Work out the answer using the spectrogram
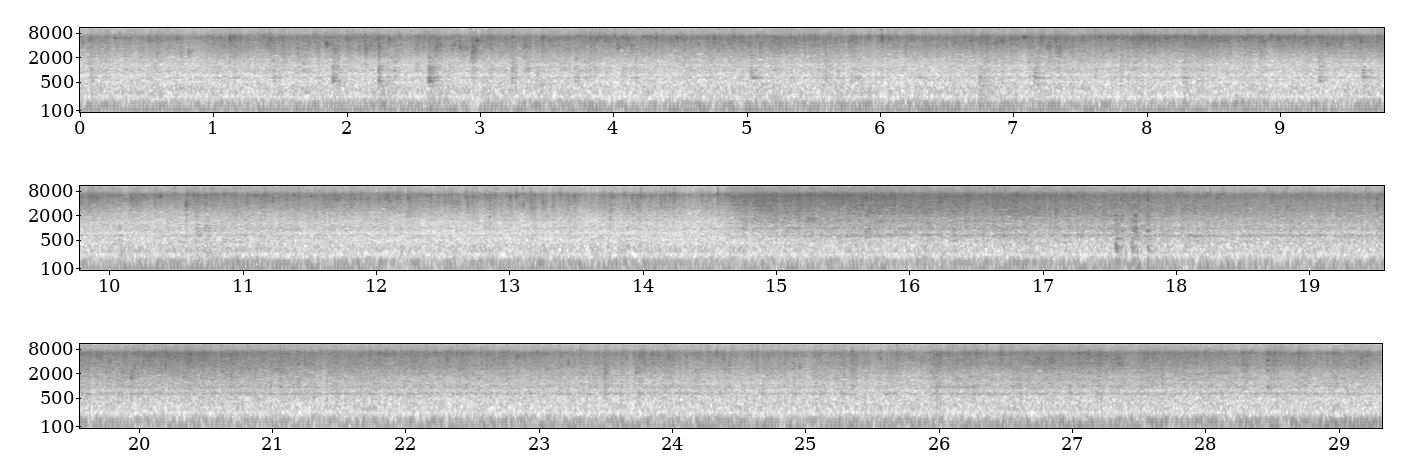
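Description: Sliced onions sizzling in hot oil in a nonstick wok, with light ticks and scrapes from a plastic spatula stirring them. About halfway through, marinated chicken pieces are tipped into the pan and the sizzle suddenly turns louder and hissier, and it stays that way.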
